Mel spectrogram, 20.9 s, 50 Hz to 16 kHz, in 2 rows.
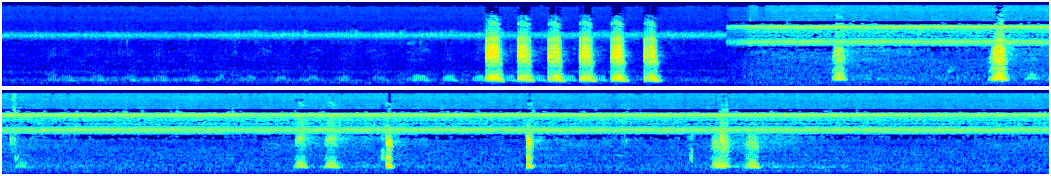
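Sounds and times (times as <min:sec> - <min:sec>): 
high-pitched insect hum: 0:00.0 - 0:20.9
pig frog Rana grylio grunting: 0:08.2 - 0:08.8, 0:09.4 - 0:11.0, 0:13.3 - 0:14.8, 0:15.6 - 0:18.9.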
